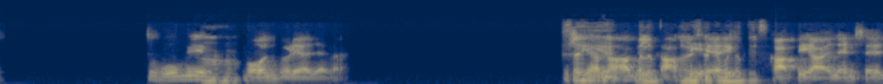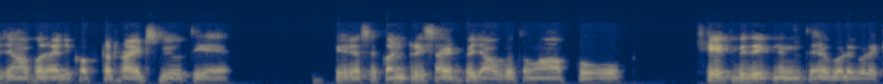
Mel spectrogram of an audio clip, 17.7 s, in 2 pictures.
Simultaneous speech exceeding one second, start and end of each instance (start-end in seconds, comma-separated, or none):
5.7-7.8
